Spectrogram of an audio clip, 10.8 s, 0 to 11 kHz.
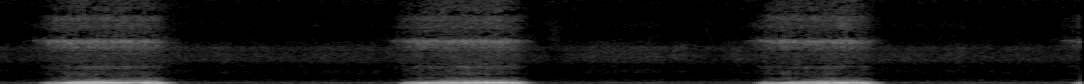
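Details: Two Korean girls snoring loudly in the same bed: loud, regular vibrating snores on each in-breath, about 17 breaths a minute, quiet pauses between.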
